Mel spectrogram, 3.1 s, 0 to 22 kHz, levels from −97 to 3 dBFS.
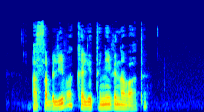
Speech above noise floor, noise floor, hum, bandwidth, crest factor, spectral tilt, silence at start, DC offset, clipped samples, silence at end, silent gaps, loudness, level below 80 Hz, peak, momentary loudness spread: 50 dB; -79 dBFS; none; 11.5 kHz; 22 dB; -5.5 dB/octave; 0.5 s; under 0.1%; under 0.1%; 0.9 s; none; -29 LUFS; -58 dBFS; -10 dBFS; 18 LU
